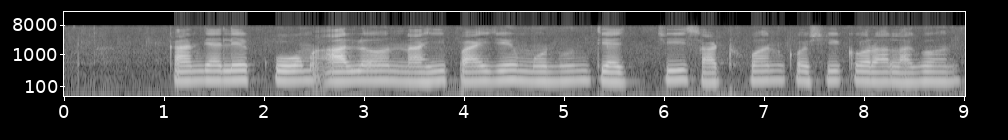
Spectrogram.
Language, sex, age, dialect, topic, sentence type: Marathi, male, 18-24, Varhadi, agriculture, question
